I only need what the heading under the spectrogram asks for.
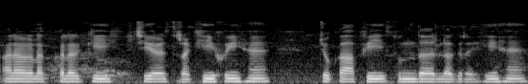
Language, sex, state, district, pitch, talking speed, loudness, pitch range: Hindi, male, Haryana, Charkhi Dadri, 130 Hz, 160 wpm, -15 LUFS, 125-135 Hz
